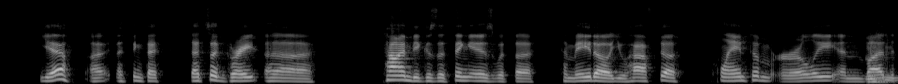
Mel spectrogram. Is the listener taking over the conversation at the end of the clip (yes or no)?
no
